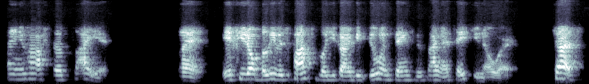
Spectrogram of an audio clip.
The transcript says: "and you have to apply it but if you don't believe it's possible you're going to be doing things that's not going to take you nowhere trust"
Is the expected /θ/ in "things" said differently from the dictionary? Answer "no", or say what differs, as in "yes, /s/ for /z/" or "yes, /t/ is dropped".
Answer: no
